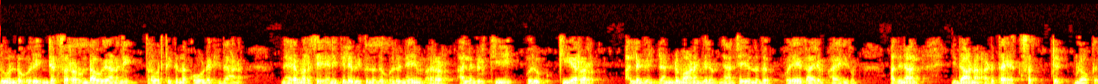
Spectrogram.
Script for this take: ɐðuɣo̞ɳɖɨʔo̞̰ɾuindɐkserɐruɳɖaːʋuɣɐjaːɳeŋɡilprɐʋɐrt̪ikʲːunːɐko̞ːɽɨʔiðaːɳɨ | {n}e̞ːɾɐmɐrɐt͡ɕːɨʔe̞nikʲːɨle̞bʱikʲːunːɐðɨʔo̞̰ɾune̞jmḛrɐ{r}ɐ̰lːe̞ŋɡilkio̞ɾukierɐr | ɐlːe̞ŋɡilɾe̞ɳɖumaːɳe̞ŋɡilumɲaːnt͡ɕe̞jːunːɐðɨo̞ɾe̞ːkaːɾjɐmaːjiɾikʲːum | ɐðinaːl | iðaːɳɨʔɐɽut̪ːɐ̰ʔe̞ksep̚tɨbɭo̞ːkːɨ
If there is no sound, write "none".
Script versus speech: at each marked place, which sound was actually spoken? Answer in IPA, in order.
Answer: n, r

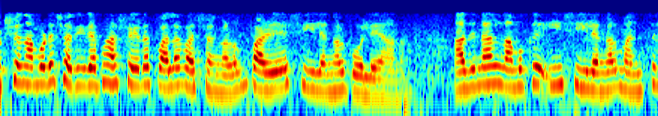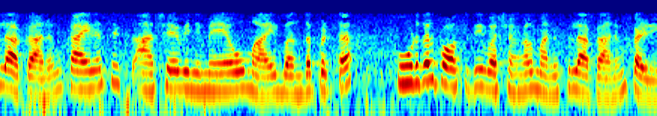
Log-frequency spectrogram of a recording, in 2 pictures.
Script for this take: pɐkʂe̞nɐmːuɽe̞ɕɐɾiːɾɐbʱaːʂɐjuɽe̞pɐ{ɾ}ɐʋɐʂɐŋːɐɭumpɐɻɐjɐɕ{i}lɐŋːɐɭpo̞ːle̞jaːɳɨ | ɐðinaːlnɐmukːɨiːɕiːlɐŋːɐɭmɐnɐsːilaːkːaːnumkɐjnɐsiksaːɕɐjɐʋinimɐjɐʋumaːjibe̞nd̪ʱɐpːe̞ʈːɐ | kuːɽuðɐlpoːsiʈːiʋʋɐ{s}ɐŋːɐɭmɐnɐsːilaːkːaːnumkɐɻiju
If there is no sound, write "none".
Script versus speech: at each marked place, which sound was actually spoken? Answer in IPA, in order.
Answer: l, iː, ʂ

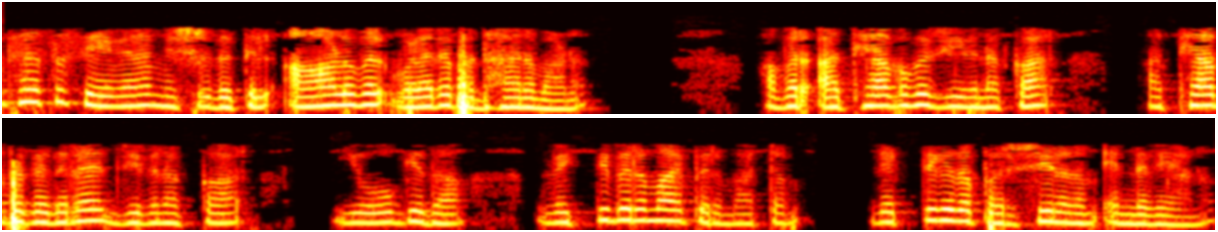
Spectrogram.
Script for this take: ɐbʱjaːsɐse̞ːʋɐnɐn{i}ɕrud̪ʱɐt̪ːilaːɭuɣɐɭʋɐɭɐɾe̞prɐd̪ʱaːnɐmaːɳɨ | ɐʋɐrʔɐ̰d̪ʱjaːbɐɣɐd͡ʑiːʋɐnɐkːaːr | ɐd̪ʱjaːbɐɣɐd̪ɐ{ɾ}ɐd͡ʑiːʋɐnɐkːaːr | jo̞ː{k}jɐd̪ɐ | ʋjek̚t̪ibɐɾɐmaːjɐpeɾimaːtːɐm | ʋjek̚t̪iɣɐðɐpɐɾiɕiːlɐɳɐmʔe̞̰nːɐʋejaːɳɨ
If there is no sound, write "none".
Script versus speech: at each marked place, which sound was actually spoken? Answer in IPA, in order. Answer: i, ɾ, ɡ

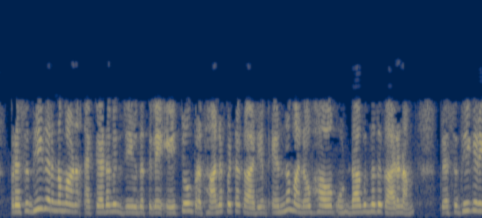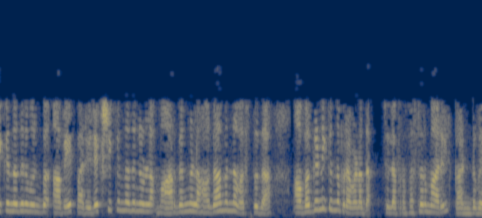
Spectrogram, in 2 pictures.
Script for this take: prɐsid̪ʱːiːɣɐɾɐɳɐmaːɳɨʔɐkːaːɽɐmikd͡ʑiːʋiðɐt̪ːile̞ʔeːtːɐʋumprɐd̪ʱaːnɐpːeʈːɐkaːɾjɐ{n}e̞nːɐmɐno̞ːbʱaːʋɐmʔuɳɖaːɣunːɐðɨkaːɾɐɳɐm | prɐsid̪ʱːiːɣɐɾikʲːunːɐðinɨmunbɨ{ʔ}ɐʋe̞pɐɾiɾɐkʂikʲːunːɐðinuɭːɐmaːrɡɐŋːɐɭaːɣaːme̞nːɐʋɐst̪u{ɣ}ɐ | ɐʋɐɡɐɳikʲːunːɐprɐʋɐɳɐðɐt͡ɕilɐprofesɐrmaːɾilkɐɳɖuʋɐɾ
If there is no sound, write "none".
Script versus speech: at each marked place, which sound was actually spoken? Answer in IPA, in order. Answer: m, ʔ, ð

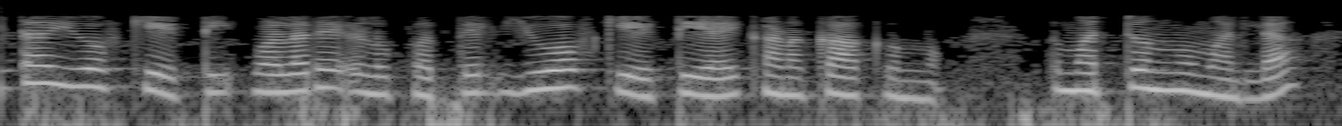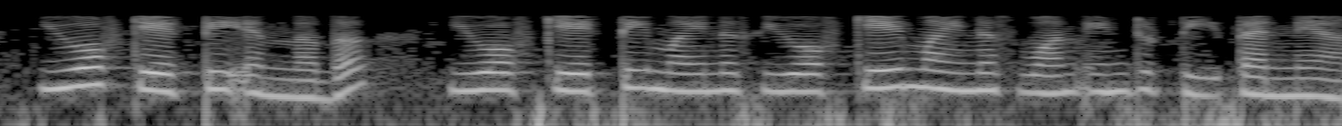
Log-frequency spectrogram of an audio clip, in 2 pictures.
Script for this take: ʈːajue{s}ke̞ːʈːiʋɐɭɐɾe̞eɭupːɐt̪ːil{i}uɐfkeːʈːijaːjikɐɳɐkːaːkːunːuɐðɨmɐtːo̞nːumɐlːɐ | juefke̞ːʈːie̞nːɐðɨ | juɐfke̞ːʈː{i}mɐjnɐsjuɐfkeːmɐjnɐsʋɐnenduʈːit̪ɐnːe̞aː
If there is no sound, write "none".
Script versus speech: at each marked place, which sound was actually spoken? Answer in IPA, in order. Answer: f, j, i

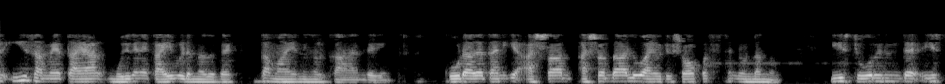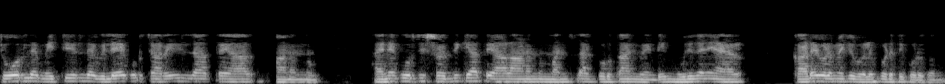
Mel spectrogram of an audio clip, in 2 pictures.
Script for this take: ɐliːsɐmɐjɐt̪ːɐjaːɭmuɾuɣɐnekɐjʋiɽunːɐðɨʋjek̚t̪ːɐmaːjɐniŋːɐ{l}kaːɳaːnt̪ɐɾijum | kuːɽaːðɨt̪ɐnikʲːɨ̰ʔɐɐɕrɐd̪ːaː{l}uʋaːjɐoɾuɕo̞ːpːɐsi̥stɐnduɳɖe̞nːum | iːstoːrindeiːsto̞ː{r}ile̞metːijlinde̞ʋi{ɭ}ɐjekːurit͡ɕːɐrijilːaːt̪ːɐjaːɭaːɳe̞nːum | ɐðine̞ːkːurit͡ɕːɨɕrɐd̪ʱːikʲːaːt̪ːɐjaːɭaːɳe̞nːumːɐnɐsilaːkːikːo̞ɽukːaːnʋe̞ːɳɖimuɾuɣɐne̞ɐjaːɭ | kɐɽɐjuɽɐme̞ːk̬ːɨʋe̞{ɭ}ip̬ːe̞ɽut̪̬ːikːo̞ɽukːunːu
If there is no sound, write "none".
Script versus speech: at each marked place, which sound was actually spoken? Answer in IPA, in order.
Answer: ɭ, l, r, l, ɭ

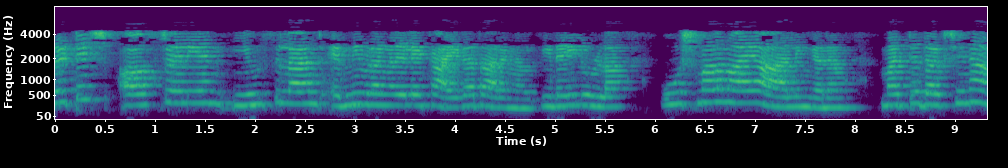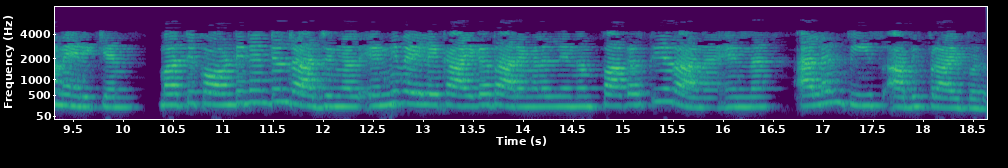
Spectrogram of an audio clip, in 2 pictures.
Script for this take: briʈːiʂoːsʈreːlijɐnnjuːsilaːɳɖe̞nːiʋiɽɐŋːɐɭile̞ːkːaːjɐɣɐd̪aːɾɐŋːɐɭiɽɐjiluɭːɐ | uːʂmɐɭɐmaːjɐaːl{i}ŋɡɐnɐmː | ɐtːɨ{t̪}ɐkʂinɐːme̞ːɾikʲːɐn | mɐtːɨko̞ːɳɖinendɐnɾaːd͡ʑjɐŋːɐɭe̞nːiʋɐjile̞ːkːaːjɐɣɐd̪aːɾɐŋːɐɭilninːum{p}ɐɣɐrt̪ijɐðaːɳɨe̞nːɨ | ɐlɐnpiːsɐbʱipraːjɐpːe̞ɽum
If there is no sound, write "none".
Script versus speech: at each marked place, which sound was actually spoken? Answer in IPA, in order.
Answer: i, d̪, p

